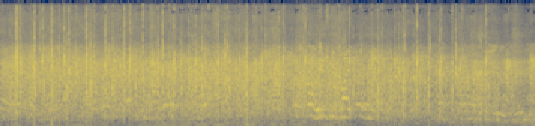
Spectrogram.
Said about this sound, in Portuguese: uma salva de palmas.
